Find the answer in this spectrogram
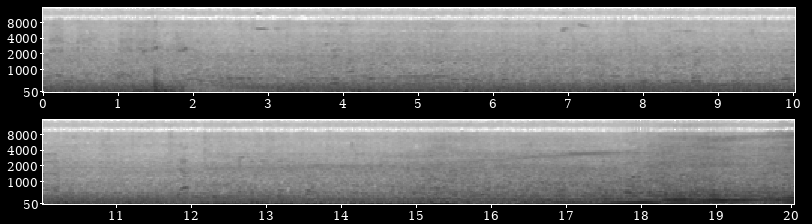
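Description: A paratransit minibus's engine idling steadily at the kerb. Near the end a vehicle engine revs up, rising in pitch and growing louder.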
